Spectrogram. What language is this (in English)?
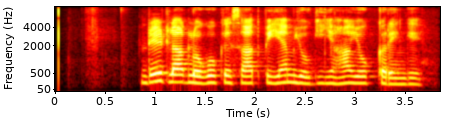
Hindi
